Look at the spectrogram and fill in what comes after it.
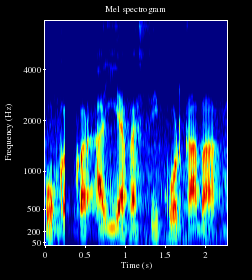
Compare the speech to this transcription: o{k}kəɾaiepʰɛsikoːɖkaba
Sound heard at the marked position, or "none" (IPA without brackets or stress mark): k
